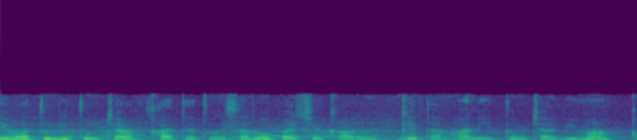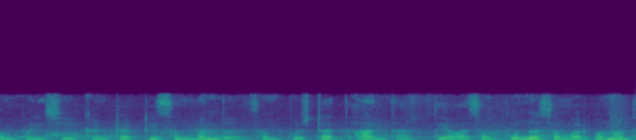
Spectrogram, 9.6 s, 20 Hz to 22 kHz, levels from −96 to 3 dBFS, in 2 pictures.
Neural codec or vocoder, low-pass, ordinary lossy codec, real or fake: none; 7.2 kHz; none; real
